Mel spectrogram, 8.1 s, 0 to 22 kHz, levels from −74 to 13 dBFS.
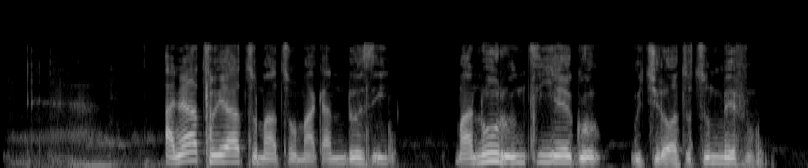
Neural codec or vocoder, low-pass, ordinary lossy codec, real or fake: codec, 16 kHz, 8 kbps, FunCodec, trained on LibriTTS, 25 frames a second; 7.2 kHz; none; fake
